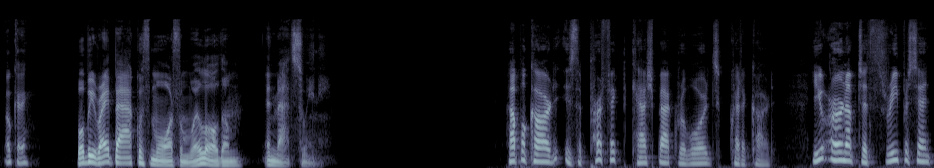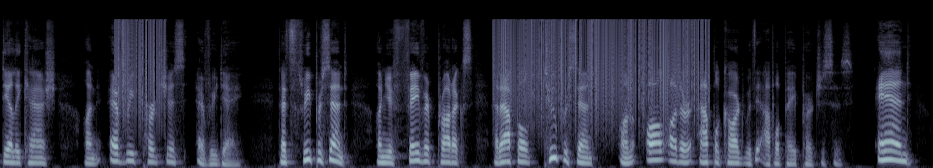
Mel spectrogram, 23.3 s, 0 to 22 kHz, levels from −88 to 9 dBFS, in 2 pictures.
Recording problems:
crackling; loud; at 13 s and from 18 to 21 s; 6 dB below the speech

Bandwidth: 13.5 kHz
